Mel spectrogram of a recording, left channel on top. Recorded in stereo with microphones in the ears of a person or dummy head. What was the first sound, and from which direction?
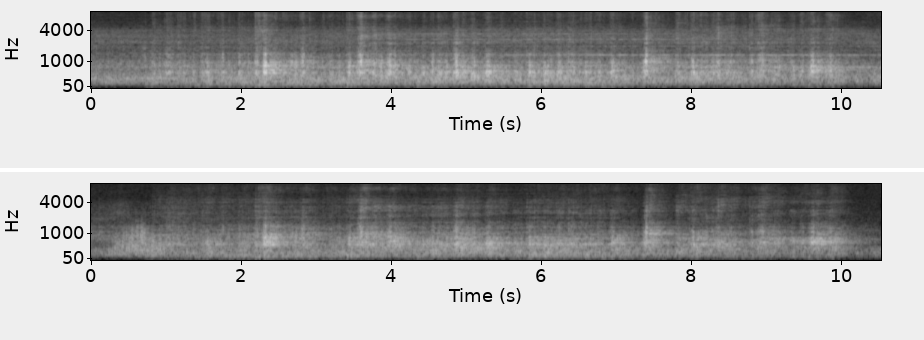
Writing, 55° left (ahead or behind).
